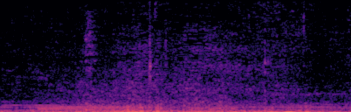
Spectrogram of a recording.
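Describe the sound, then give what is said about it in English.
A faint, distant engine drones steadily for a couple of seconds, a low motorbike hum with a slight tonal whine, half-buried in a broad wash of outdoor background noise. “There's a motorbike going past in the distance”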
